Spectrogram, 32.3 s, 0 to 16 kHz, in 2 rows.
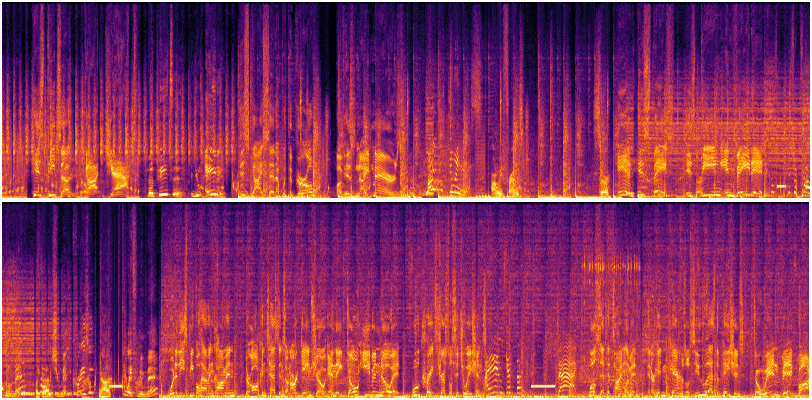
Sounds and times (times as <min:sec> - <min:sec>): Music: 0:00.0 - 0:32.3
Speech: 0:00.6 - 0:10.5, 0:11.9 - 0:32.3.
